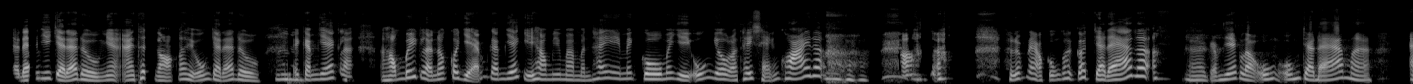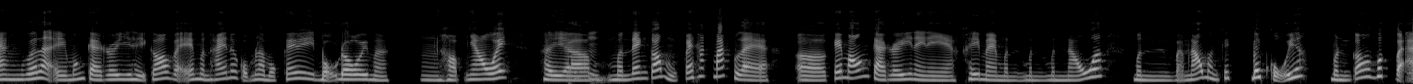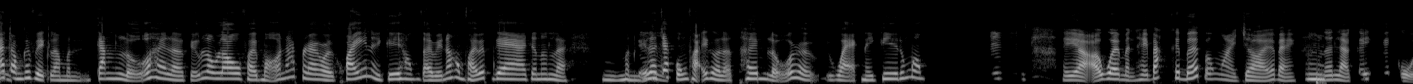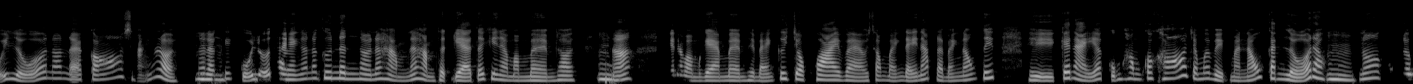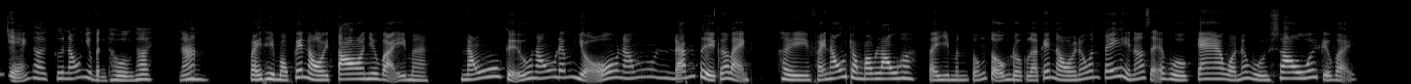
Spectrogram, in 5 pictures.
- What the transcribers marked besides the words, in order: laugh; other background noise; tapping
- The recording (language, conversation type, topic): Vietnamese, podcast, Bạn nhớ món ăn gia truyền nào nhất không?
